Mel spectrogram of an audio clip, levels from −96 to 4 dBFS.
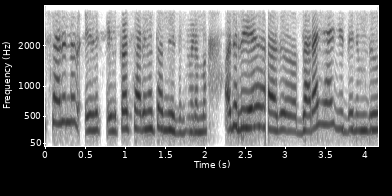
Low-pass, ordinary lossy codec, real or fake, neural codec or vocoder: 3.6 kHz; none; fake; vocoder, 44.1 kHz, 128 mel bands every 512 samples, BigVGAN v2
